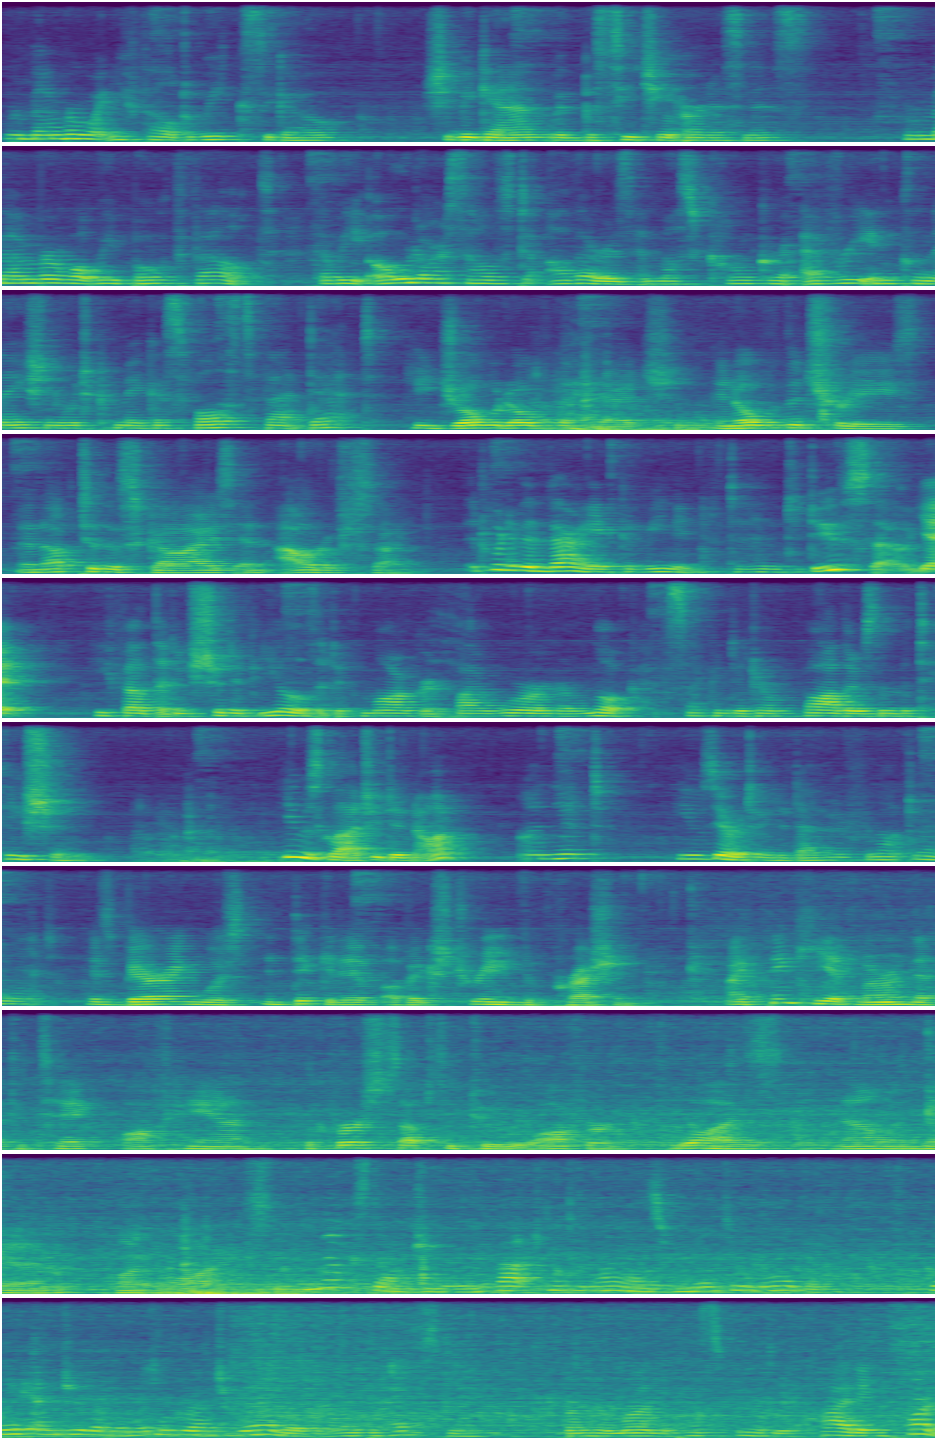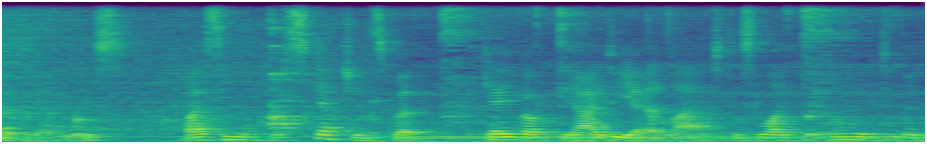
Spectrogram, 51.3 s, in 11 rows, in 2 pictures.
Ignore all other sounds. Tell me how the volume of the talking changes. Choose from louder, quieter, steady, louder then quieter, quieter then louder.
steady.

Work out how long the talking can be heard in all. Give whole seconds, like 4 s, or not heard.
51 s.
